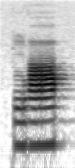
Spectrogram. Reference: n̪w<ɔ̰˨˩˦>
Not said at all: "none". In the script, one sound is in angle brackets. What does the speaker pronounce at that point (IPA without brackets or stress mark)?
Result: ɔ˥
